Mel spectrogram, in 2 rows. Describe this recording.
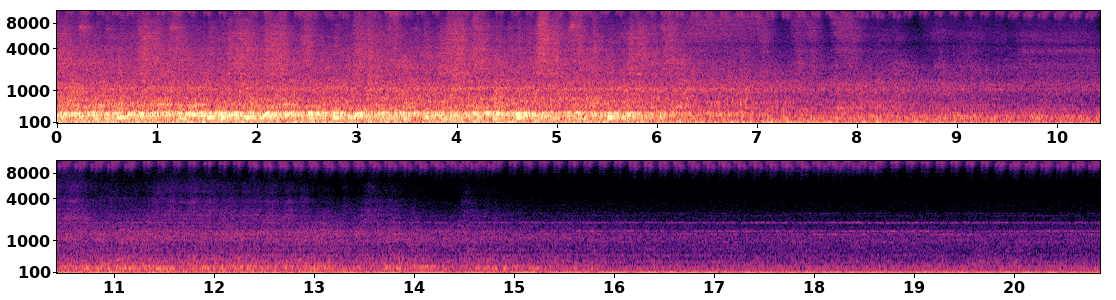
Köln Nippes, small road between the tracks, night ambience /w crickets, trains, (Sony PCM D50, Primo EM172)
